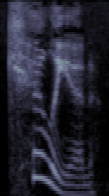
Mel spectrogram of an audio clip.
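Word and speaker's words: Cillian: Moving on, I think I'm going to pick my Invisible Man, and I choose to go with pronounced Killian Murphy, hard C sound,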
